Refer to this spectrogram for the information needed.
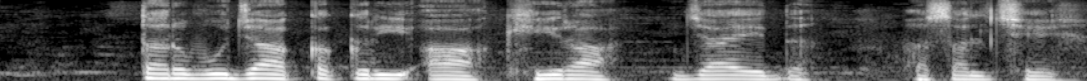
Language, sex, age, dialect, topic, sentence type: Maithili, male, 18-24, Bajjika, agriculture, statement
